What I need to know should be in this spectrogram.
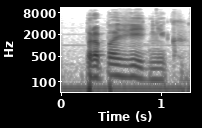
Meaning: preacher
- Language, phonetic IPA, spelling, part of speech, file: Russian, [prəpɐˈvʲedʲnʲɪk], проповедник, noun, Ru-пропове́дник.ogg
